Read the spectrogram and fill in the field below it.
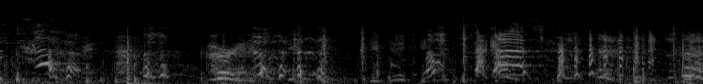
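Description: Men grunt and shout as they brawl nearby.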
